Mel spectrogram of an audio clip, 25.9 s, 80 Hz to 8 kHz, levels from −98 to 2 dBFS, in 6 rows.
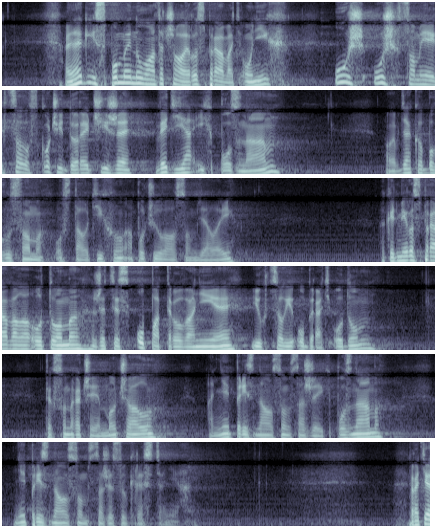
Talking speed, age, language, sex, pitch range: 145 wpm, 40-59, Slovak, male, 110-140 Hz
